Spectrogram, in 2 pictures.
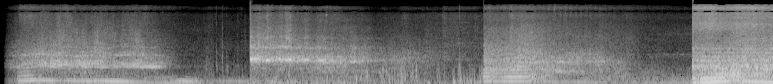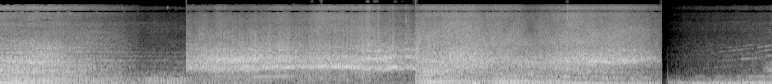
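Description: A car engine revs hard and roars, rising and falling.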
